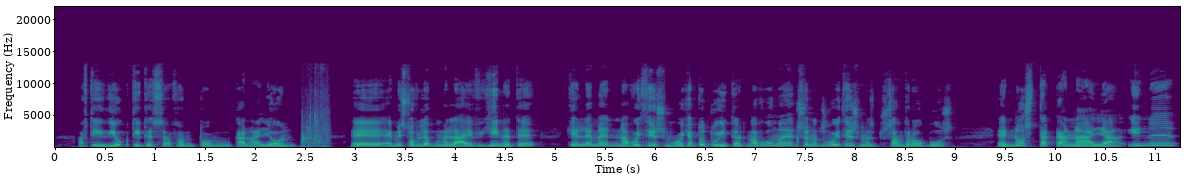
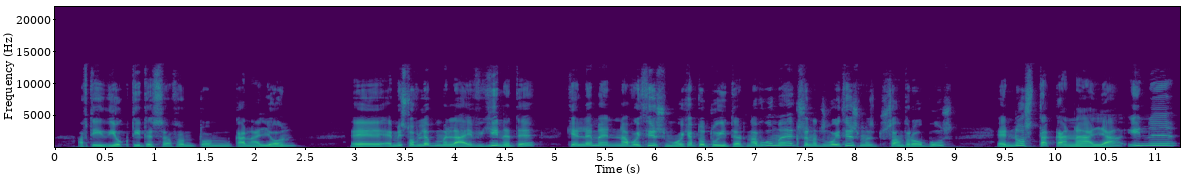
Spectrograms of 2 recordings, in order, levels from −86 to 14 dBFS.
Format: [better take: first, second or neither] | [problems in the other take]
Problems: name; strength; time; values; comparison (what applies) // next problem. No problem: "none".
second | footsteps; faint; at 2.5 s; peak 10 dB below the speech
